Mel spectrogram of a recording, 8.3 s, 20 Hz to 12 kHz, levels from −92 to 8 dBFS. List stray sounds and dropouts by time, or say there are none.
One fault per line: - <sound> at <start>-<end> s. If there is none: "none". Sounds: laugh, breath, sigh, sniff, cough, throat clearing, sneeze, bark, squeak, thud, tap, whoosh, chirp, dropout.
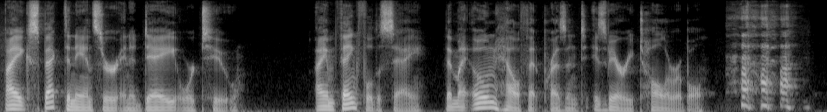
- laugh at 7.3-8.1 s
